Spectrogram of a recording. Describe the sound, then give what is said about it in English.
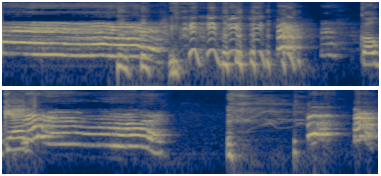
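A dog howls and whines in long, wavering, drawn-out bursts, loud, arguing back at a person who scolds it for stealing a shoe between the cries. “Then there's a video of Mikey a dog arriving”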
